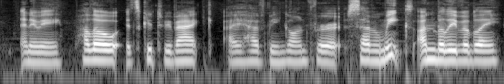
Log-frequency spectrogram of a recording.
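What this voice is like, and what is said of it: Scottish accent drifting toward American. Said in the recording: “my old and improved Scottish accent. I can tell already it's drifted back to American.”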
